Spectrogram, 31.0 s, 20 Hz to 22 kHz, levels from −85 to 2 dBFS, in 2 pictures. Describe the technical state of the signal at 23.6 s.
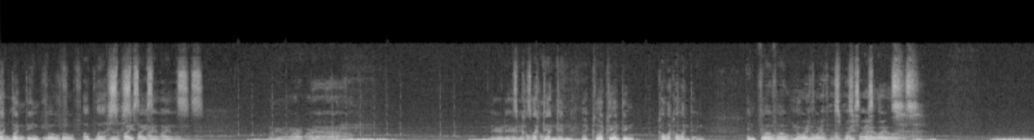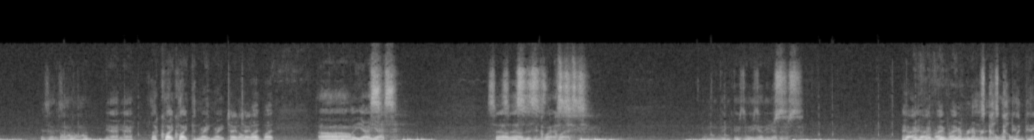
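At 23.6 s every sound is followed by an exact second copy about a fifth of a second later, at roughly the same level, with no decay or room colour. This is a doubled audio track, present throughout the clip, likely from the signal being captured twice through paths of different latency.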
